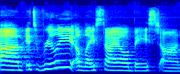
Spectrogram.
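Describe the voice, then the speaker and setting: The room echo is audible and background noise is noticeable. A woman speaks at medium pitch with ordinary pitch variation. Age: 40s. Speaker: entrepreneur, sales team leader. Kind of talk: interview podcast.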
